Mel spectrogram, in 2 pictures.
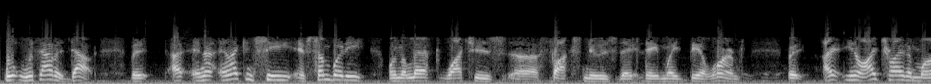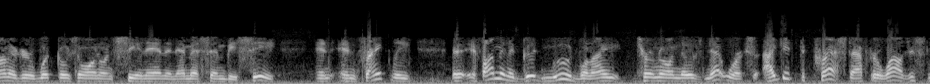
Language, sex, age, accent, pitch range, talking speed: English, male, 60-79, American, 135-175 Hz, 205 wpm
